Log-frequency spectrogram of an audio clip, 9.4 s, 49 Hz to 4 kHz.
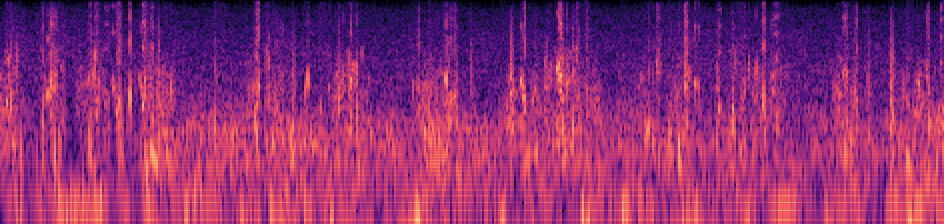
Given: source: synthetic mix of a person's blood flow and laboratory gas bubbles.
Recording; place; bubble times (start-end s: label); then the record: Doppler ultrasound of blood flow; subclavian vein
0.03-0.25 s: bubbles
0.33-0.68 s: bubbles
0.86-1.80 s: bubbles
2.12-2.28 s: bubbles
2.50-2.84 s: bubbles
2.88-3.10 s: bubbles
3.17-3.76 s: bubbles
4.09-4.63 s: bubbles
5.15-5.95 s: bubbles
6.17-6.19 s: bubbles
6.38-7.02 s: bubbles
7.13-7.89 s: bubbles
8.35-8.62 s: bubbles
8.66-8.71 s: bubbles
9.00-9.36 s: bubbles
9.40-9.44 s: bubbles
From the record:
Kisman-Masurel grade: 342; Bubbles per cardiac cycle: rolling drumbeat, 9 or more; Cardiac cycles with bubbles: 100%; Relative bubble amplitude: moderate (0.250 to 0.450); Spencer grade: 3 (all of the cardiac periods contain showers or single bubble signals, but not dominating or overriding the cardiac motion signals); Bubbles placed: anywhere in the cardiac cycle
